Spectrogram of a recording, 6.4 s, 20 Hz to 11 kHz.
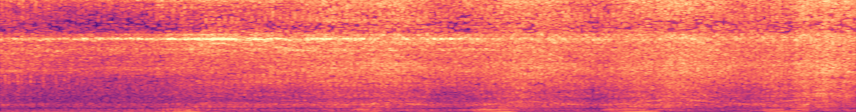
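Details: Suzuki DA64/DA63/DA17 with the air conditioning on, after repairing a burnt, overheating wire: revs rise and fall smoothly over a steady idle, no shudder or knock; the AC-on engine vibration is fixed.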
